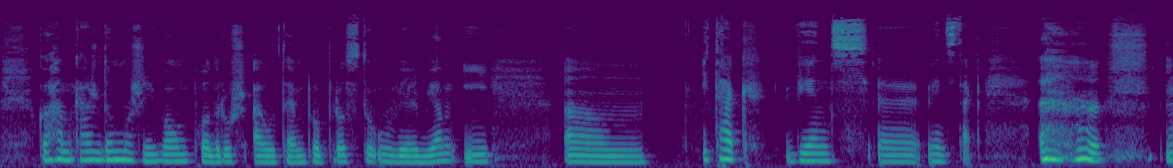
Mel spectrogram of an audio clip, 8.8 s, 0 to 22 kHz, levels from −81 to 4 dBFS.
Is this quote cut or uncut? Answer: uncut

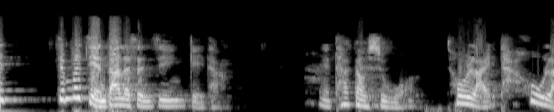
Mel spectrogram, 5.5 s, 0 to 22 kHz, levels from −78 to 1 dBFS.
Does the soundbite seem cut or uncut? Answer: uncut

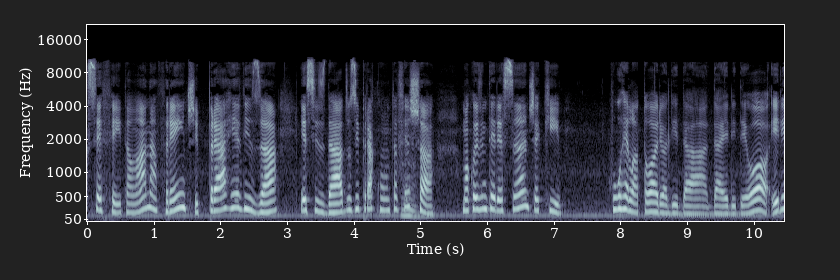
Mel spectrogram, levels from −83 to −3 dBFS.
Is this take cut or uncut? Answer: uncut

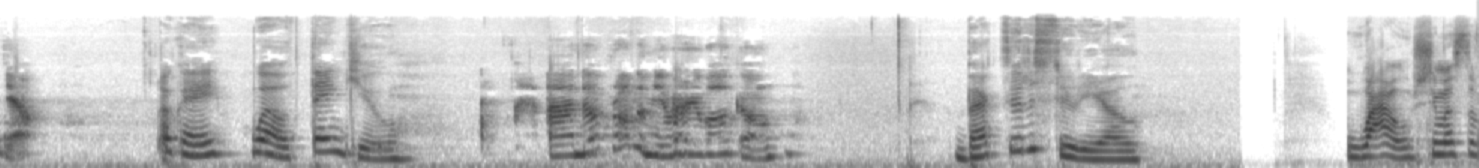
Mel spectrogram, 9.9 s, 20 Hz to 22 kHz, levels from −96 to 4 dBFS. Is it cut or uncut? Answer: uncut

